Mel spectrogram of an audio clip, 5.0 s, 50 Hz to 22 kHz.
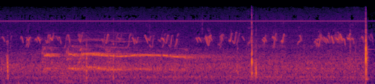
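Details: Hen with 15 chicks: a long steady harmonic call runs for over two seconds while the chicks peep in high, short downward notes around it, with two loud sharp clicks near the end.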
